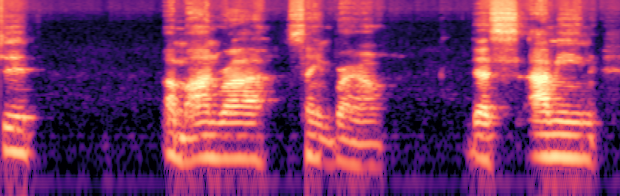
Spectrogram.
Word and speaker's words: Amon-Ra: it's it's tuned or it's hyphenated so you should it shouldn't be one you know you you don't say like michael jones or i don't know i can't think like you just say it's amanda aman ra saint brown you know but but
